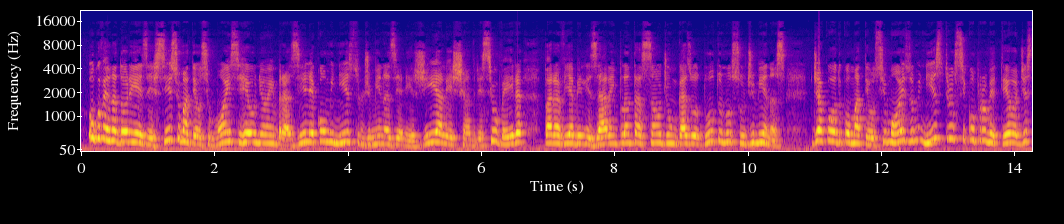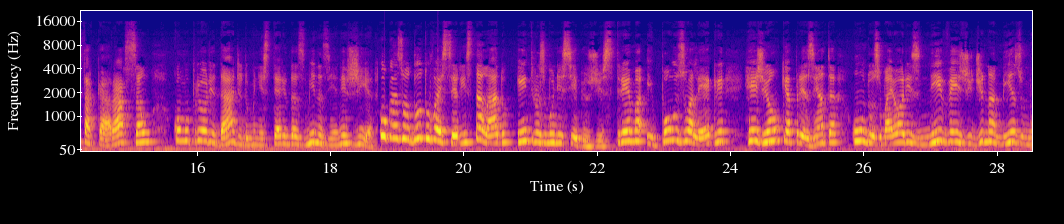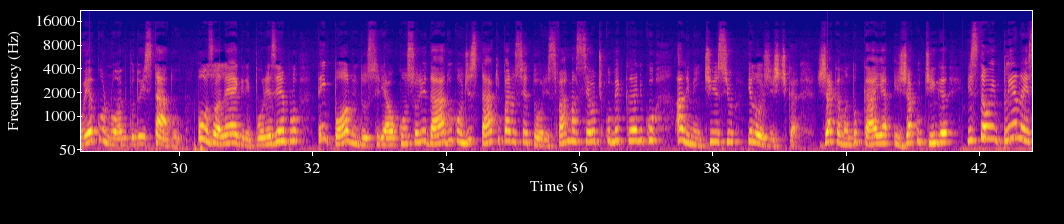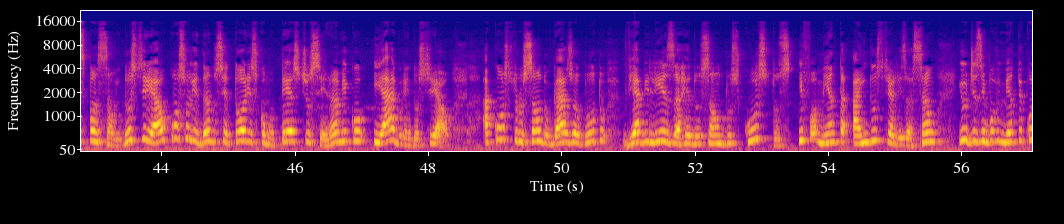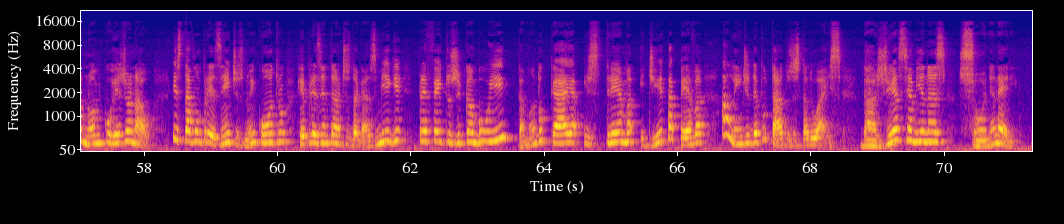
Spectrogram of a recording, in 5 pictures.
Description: Expectativa dada pelo Governo Federal é de que as licenças tenham início em outubro deste ano. Ouça matéria de rádio.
